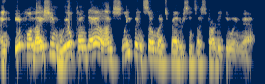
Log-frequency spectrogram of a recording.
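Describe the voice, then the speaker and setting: Fairly high-pitched male voice at a moderate pace, with very wide pitch swings and hardly any pauses. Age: 60s. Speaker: carnivore diet coach. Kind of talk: interview testimony. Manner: animated.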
